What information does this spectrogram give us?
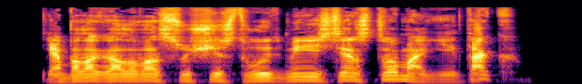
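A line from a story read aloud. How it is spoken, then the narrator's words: Sudden sharp question. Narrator (Russian): вдруг резко спросил Вернон Дурсль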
